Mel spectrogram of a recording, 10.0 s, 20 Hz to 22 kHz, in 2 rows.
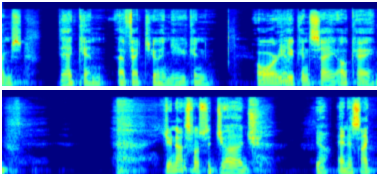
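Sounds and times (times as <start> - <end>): man speaking: 3.4 - 5.1, 9.2 - 10.0.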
